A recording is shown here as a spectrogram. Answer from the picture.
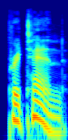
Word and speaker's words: pretend: word starts with t lots of times if the stressed syllable of a word starts with t we are also going to use the true T sound pretend for example in the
